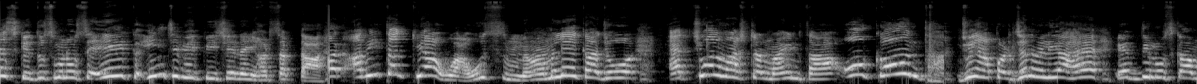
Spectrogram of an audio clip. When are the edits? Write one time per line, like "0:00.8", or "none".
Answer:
0:03.3
0:09.4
